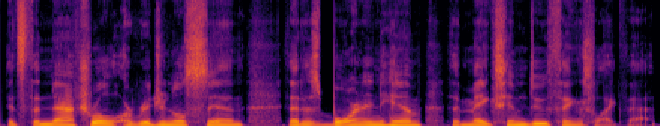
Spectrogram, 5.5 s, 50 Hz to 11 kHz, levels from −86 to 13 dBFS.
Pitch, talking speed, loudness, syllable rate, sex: 135 Hz, 185 wpm, -15 LUFS, 4.8 syllables/s, male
